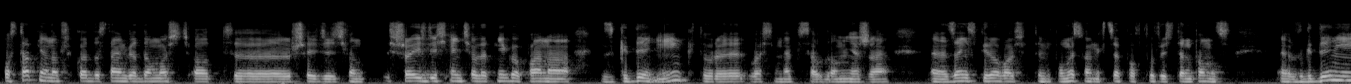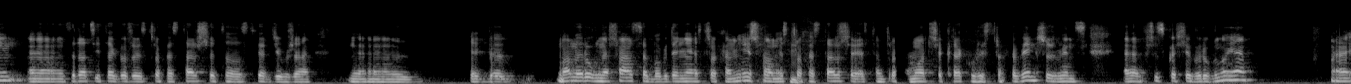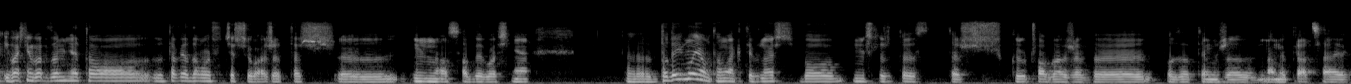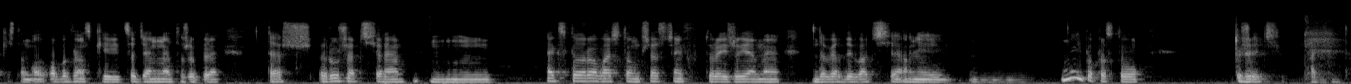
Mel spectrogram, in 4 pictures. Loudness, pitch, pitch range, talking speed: -27 LUFS, 130 Hz, 120-145 Hz, 130 wpm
